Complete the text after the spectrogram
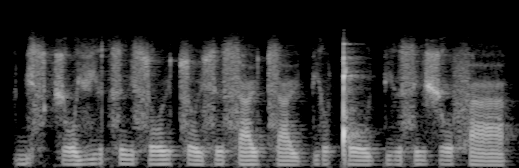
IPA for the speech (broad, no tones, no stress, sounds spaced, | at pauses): bʲ ɨ s t͡ʃ o vʲ ɨ t͡s ɨ i̯ s o y̯ t͡s o y̯ s ɨ s a y̯ t͡s a y̯ pʲ o ǃ o u̯ pʲ ɨ s i ʃ o f a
